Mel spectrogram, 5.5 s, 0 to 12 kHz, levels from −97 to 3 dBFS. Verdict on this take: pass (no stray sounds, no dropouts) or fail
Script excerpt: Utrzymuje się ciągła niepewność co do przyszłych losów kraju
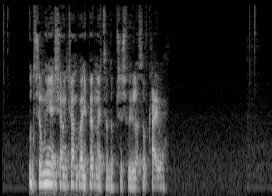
pass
